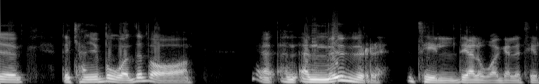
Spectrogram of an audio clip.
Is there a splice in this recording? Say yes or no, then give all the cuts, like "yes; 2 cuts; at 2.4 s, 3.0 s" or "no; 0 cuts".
no; 0 cuts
